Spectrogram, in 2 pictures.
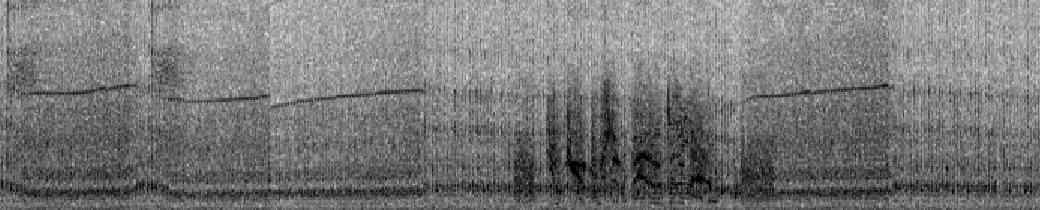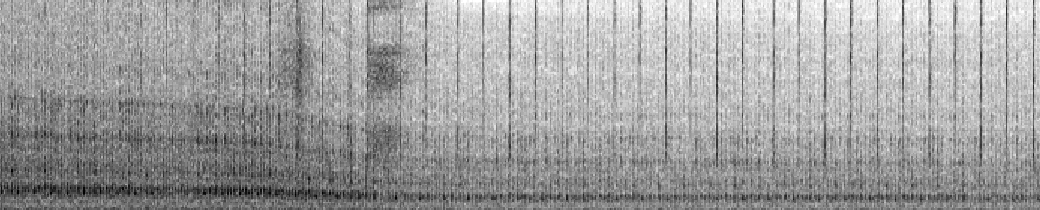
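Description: A diesel semi-truck engine drones as it pulls a heavy load.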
